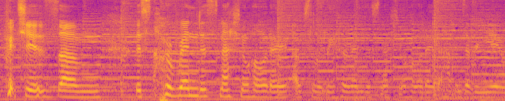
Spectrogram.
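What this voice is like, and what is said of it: Exaggerated own accent. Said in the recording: “I'm going to let my accent really hang on this.”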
